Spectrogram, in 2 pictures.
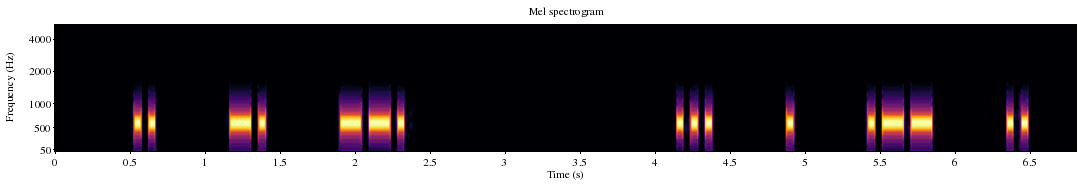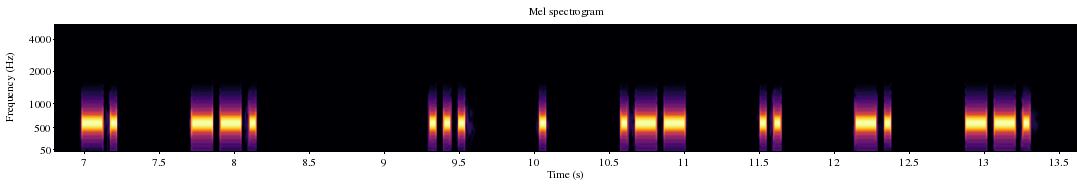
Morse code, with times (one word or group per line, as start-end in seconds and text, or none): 0.5-2.3 ING
4.1-8.1 SEWING
9.3-13.3 SEWING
